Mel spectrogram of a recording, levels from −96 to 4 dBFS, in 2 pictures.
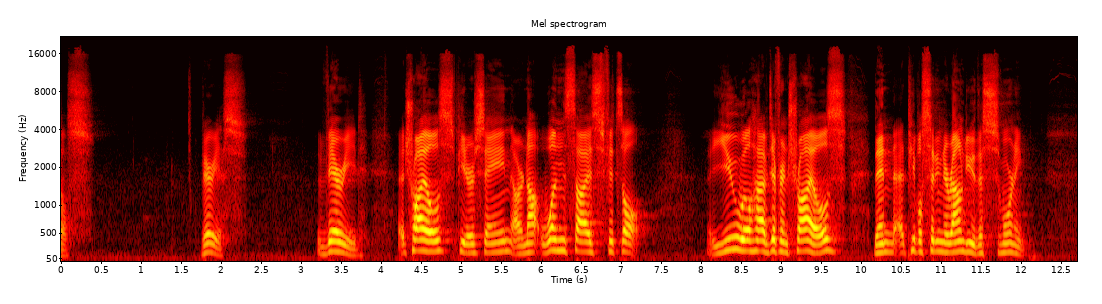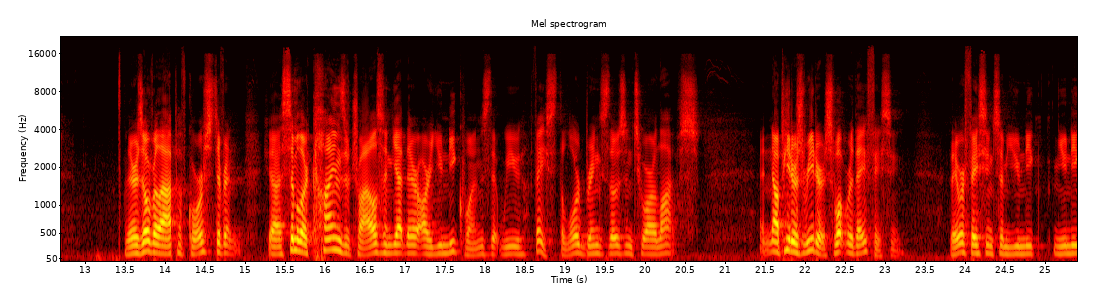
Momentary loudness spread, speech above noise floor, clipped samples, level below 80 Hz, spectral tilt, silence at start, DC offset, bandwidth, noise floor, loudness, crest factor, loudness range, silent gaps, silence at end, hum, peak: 17 LU; 40 dB; under 0.1%; -68 dBFS; -4.5 dB/octave; 0 s; under 0.1%; 18 kHz; -69 dBFS; -29 LUFS; 22 dB; 9 LU; none; 0 s; none; -10 dBFS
